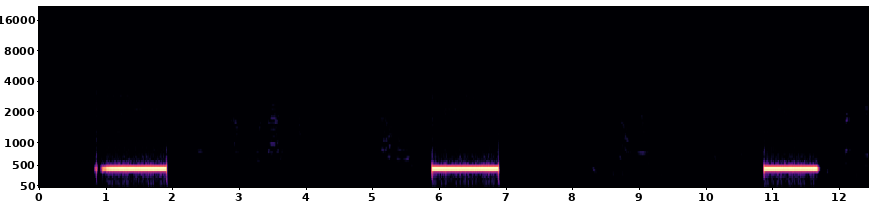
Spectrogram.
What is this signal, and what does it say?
Ringback tone (Europe, 425 Hz), with speech.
